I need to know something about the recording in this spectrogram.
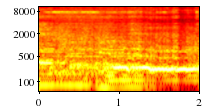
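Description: Loud K-pop dance track playing over stage PA speakers, with a long held low note.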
